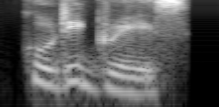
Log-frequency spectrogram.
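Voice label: "coup de grâce", Indian English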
